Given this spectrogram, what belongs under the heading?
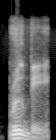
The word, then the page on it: ruby: British English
